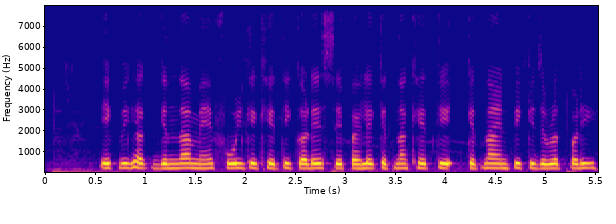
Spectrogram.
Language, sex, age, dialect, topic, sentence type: Magahi, female, 31-35, Western, agriculture, question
